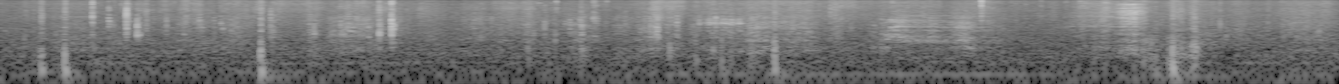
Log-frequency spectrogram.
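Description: Scattered small clicks, ticks and rustles of a wire snare being handled and run up high on a tree, with gloved hands brushing the branches.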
